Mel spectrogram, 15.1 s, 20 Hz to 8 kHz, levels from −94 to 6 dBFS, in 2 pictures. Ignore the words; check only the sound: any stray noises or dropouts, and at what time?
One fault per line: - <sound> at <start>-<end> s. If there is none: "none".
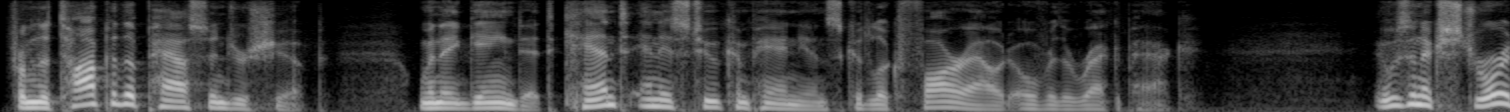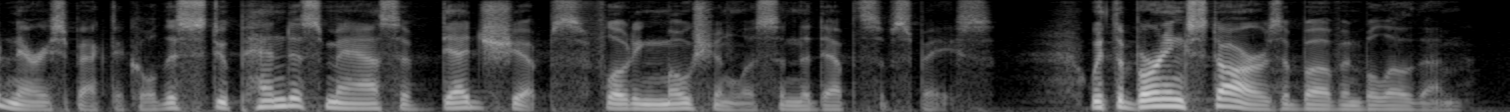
none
